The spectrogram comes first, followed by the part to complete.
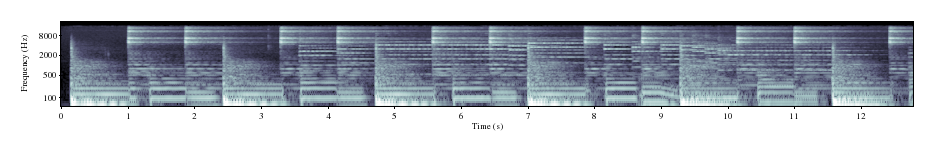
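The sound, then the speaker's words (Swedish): An instrumental soundtrack piece in a quasi-Italian folk style, played loud with bright plucked or squeezed tones and strong, regular accented beats. Nobody is talking. “Ja, det ska vara någon sorts kvasi-italiensk folkmusik typ, eller?”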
